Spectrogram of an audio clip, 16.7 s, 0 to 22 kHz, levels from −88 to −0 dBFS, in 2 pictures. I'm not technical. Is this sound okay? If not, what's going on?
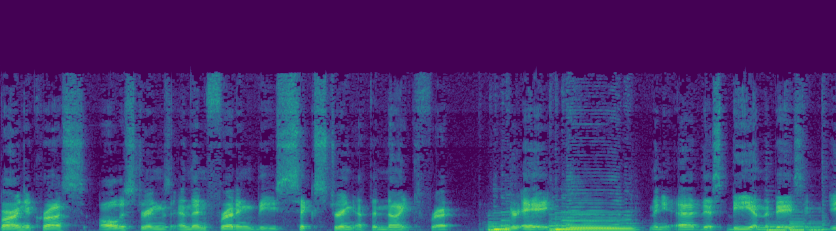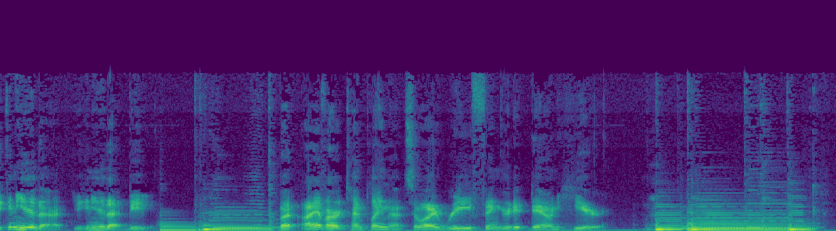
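No. Around 5.09 to 5.11 seconds there is a skip ahead. Roughly three-quarters of a second of sound never arrives, and playback jumps straight to what comes next with no pause and no filler noise. Unlike a dropout, where you'd hear a brief silence or a hiccup, nothing marks the spot except an abrupt join. The sound simply lurches forward, as if someone nudged a record needle.

There are also three stretches of jitter buffer speed-up. The receiving side had built up too much waiting audio and trimmed tiny slices out to catch up. From 6.19 to 6.86 seconds and from 8.49 to 10.38 seconds the sound runs about 5 percent fast, and a brief moment at 7.26 to 7.30 seconds is squeezed to about 2.2 times normal speed. In total only a few tenths of a second are removed, so it sounds hurried rather than chopped. The pitch stays the same, which is what separates this from a sped-up tape that turns squeaky.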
